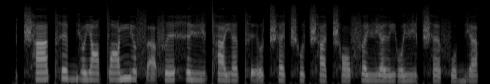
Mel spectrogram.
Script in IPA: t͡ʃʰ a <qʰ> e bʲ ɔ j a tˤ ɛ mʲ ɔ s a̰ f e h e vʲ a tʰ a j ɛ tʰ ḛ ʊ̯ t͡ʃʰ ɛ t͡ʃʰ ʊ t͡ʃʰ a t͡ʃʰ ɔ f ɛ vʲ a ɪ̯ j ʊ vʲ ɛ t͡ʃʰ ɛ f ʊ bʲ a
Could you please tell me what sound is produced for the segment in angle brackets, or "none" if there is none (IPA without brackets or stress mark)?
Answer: tʰ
